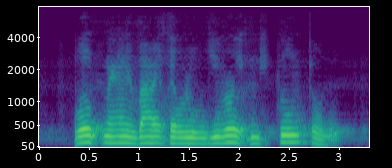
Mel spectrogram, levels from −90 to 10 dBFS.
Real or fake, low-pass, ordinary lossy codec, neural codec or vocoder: fake; 7.2 kHz; none; codec, 16 kHz, 0.5 kbps, FreqCodec, larger model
